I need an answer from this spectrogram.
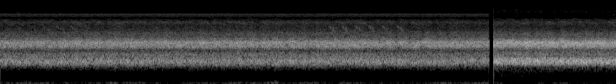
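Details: Small paddy frogs call in front of a house at rice sowing time in 2021, a dense, unbroken trilling chorus of many callers, with a brief cut near the end before the chorus resumes.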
